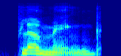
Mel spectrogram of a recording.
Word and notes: plumbing: Indian

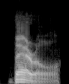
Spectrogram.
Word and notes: beryl: British English

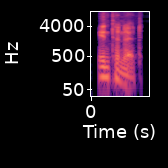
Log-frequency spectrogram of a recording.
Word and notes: intonate: American English

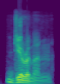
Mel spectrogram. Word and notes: duramen: British English

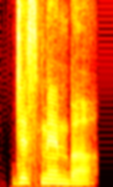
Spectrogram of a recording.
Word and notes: dismember: Indian

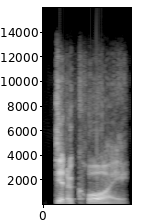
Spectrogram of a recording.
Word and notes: diddicoy: American English

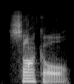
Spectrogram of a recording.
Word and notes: socle: American English

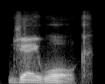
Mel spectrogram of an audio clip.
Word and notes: jaywalk: British English

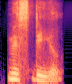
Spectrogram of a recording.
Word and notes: misdeal: Indian

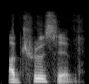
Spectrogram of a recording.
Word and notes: obtrusive: American English

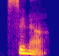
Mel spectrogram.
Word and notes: sinner: Indian

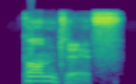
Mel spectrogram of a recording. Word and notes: pontiff: British English

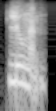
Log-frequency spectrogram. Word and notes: lumen: Indian

